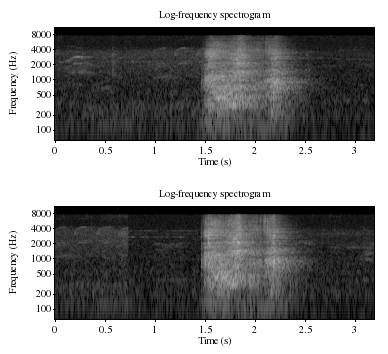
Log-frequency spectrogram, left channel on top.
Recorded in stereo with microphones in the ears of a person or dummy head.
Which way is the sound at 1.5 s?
85° right.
